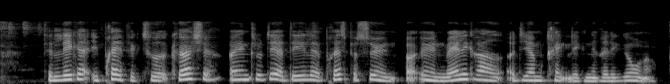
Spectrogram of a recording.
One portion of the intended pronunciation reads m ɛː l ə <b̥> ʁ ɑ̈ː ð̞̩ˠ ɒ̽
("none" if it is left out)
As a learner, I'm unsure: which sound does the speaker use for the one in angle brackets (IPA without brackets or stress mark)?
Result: ɡ̥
